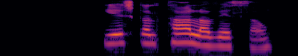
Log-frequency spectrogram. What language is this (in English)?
Icelandic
